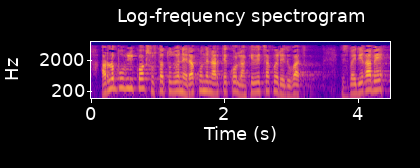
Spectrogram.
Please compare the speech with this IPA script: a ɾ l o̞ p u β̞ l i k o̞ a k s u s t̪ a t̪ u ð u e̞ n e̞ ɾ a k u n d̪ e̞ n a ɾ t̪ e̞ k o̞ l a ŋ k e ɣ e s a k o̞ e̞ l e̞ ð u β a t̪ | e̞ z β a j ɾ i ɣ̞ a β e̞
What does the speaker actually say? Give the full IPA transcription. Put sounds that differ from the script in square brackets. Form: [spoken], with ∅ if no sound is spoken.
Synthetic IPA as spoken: a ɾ l o̞ p u β̞ l i k o̞ a k s u s t̪ a t̪ u ð u e̞ n e̞ ɾ a k u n d̪ e̞ n a ɾ t̪ e̞ k o̞ l a ŋ k e [ð] e [t͡s] a k o̞ e̞ [ɾ] e̞ ð u β a t̪ | e̞ z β a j ɾ i ɣ̞ a β e̞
